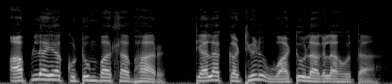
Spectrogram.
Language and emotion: Marathi, neutral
